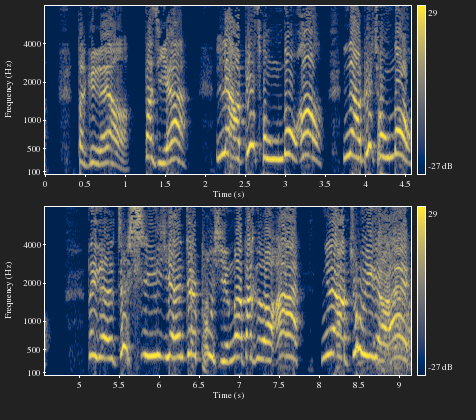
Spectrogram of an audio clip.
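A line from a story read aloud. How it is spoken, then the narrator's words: Loud shouting. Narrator (Chinese): 导购小姐高声的呐喊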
